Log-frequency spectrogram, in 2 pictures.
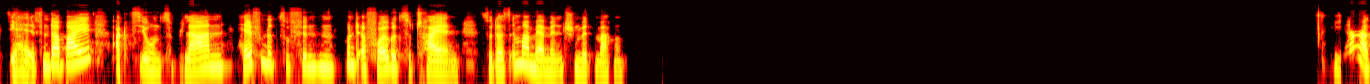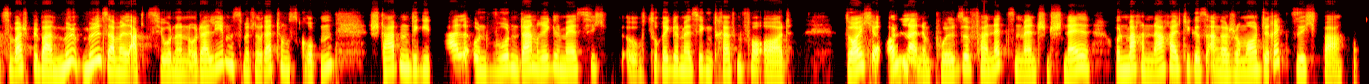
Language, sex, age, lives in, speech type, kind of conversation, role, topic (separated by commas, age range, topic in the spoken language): German, female, 45-49, Germany, read, expert-assistant, expert, Wie kann ich im Alltag nachhaltiger leben und welche kleinen Veränderungen haben den größten Einfluss auf die Umwelt?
